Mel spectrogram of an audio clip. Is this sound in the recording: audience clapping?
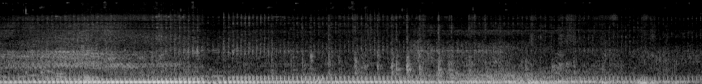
no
